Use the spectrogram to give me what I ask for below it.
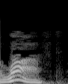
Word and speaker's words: L0pht: A group of Boston-based sophisticated computer hackers called The Loft, pronounced loft because it's not spelled that way. It's spelled L0PHT.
